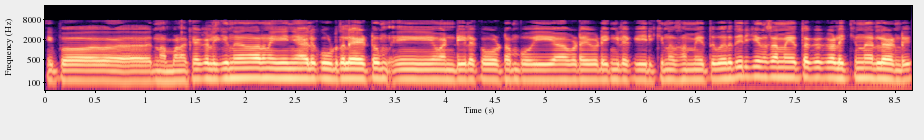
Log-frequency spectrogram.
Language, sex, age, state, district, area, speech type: Malayalam, male, 18-30, Kerala, Kozhikode, urban, spontaneous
